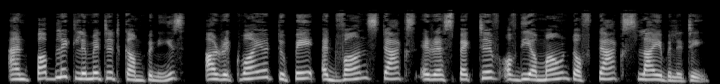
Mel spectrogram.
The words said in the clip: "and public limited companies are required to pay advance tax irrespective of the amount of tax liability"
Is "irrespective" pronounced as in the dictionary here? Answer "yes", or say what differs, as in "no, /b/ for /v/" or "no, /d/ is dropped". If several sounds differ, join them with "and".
yes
